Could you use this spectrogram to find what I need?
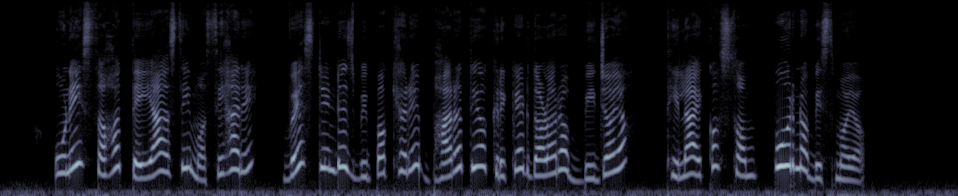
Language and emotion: Odia, surprised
